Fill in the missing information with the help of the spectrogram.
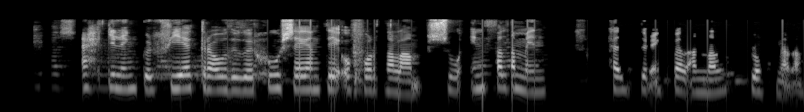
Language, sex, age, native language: Icelandic, other, 18-19, Icelandic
